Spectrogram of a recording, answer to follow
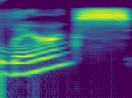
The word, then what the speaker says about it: larynx: So, the larynx, and this one is pronounced larynx, is pretty much your body's own built-in music studio.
